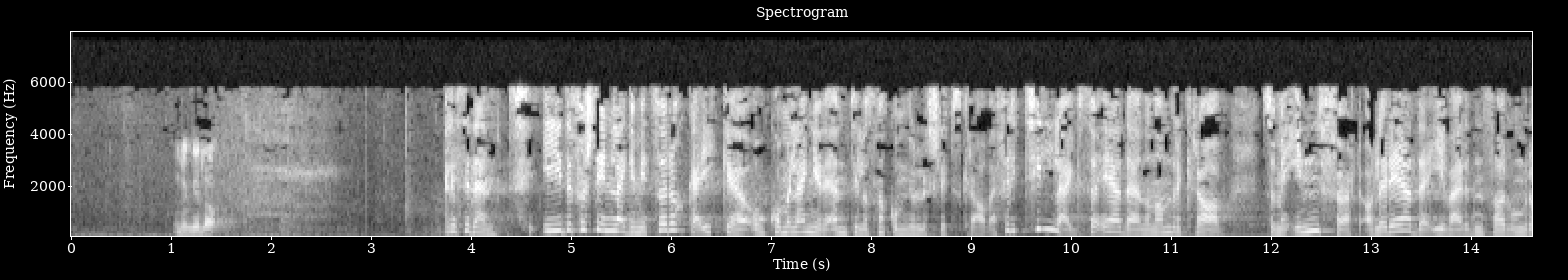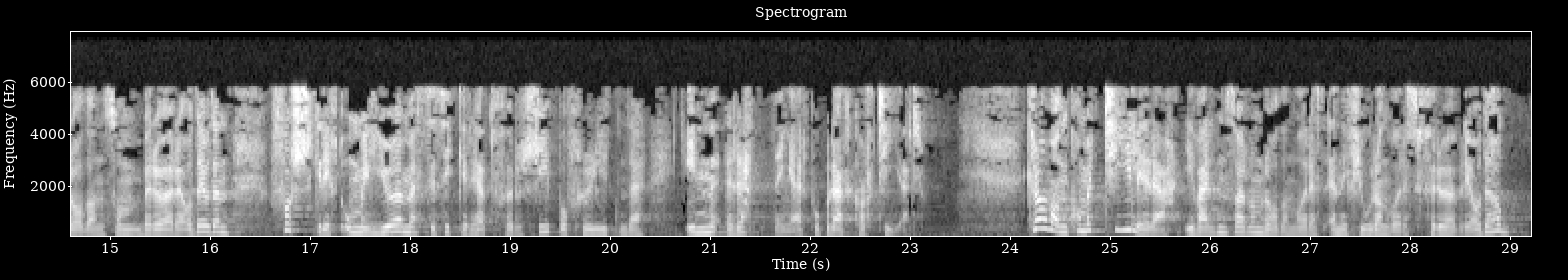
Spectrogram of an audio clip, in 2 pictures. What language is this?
Norwegian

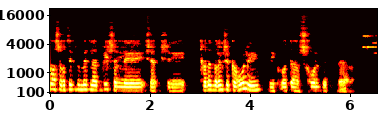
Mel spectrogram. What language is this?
Hebrew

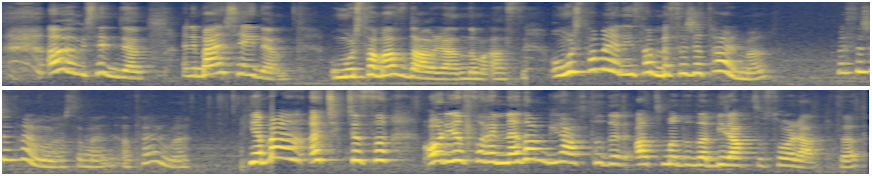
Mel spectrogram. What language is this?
Turkish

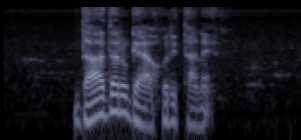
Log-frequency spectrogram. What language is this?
Divehi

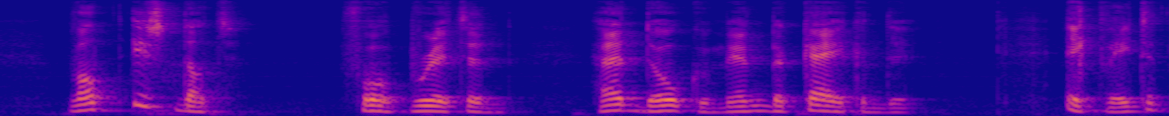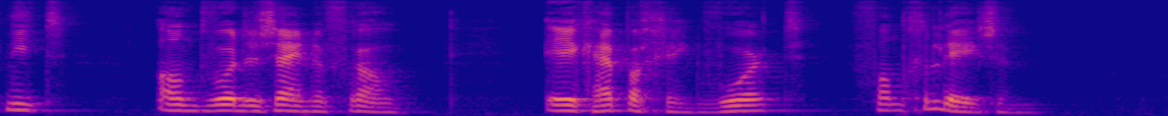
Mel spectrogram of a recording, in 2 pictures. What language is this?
Dutch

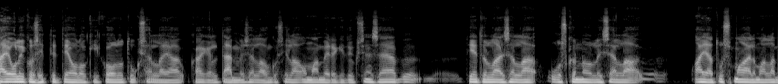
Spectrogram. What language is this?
Finnish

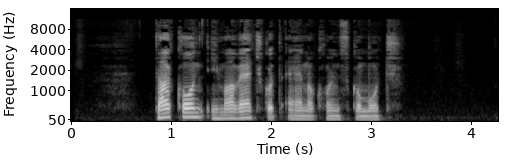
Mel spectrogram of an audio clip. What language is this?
Slovenian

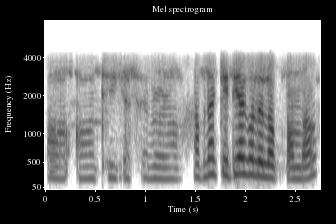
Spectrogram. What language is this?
Assamese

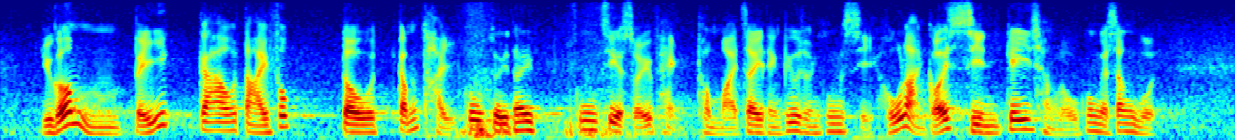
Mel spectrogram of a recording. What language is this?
Cantonese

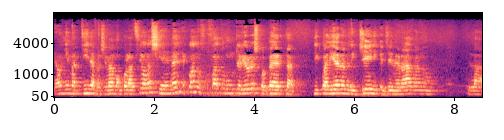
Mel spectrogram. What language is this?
Italian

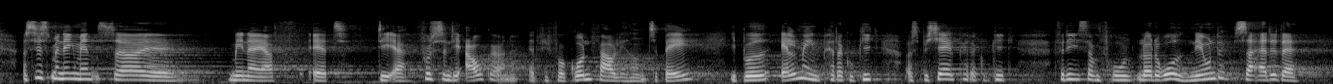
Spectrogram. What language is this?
Danish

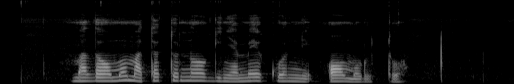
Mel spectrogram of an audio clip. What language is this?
Kikuyu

